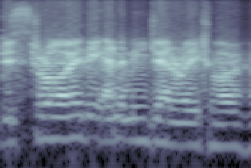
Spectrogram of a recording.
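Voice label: attack generator, voice, Bot; Tribes2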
